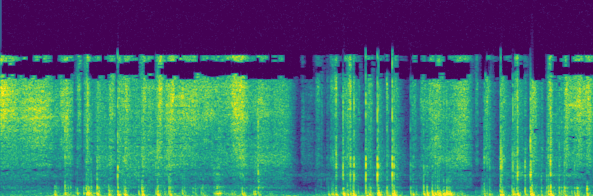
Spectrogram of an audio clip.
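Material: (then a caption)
Cardboard. Long nails and fingertips grip and scratch a large, hollow, glossy printed cardboard headset box. Dense bursts of dry scratching and scraping come in clustered strokes, with a low hollow body, little high-end brightness, and a brief pause midway.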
